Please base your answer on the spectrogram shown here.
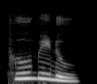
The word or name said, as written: ಠೂಬಿಡು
